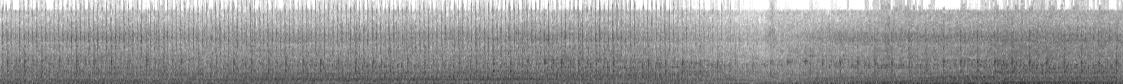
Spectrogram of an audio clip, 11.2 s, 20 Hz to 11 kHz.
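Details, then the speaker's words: Mini Cooper R56 base with original N12 engine, 160k miles, at hot idle: steady light knock about four beats a second, louder on cold start, harder to hear at higher rpm; owner suspects piston slap. "it's a pretty annoying noise to be honest with you at idle especially when you hear when you increase the RPMs it's definitely harder to hear"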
